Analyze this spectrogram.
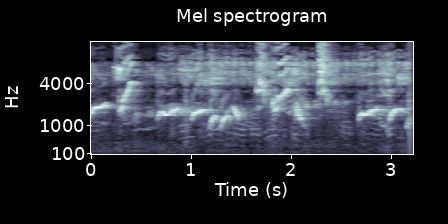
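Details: White-rumped shama of the Medan type in vigorous song: loud clear whistled phrases, sliding up and down, broken by short pauses and sharp high notes, delivered with a lively, varied rhythm.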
